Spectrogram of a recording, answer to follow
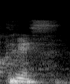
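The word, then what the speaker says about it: QRIS: Oh iya pakai curis. Bacanya curis apa kiris apa Kris? Oh Kris.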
